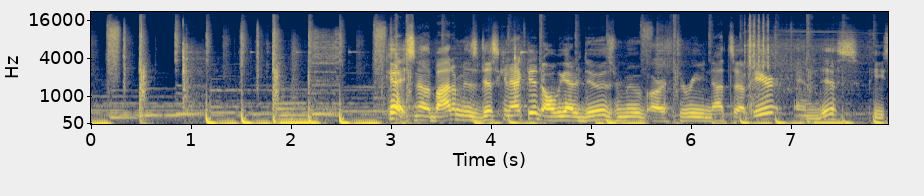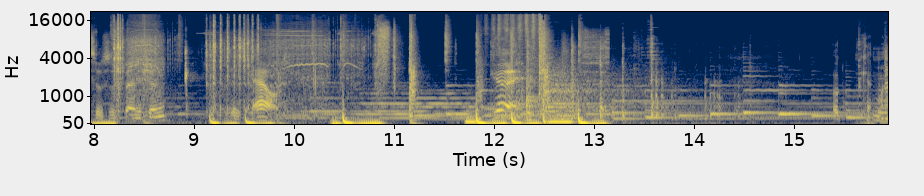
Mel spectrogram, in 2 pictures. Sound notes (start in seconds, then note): 0.1 upbeat music; 10.3 impact gun whirring; 11.5 upbeat music; 13.2 soft music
